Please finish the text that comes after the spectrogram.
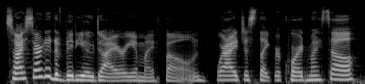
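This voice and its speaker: A woman's voice: mid-range voice, expressive, a little fast, dry recording, clean studio sound. A young woman co-hosting a podcast, chatting in a bubbly, casual way with lots of fillers. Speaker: podcast co-host. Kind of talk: casual chat.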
